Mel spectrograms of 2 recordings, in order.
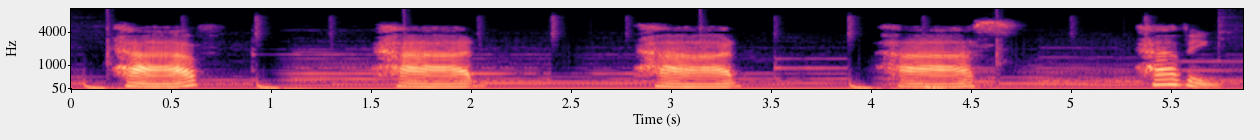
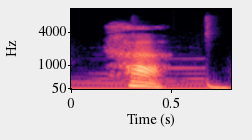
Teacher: Inicia con una H que normalmente en inglés suena como en el sonido de una J en español Ja y termina con una v y una e la letra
